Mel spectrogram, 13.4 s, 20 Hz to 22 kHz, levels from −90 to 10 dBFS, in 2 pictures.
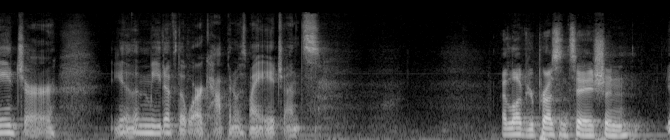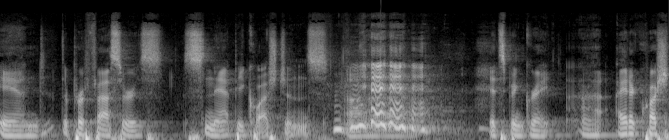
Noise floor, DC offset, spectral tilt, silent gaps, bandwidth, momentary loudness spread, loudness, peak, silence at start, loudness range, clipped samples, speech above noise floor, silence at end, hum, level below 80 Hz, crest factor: -50 dBFS; under 0.1%; -4.5 dB/octave; none; 15.5 kHz; 12 LU; -19 LUFS; 0 dBFS; 0 s; 9 LU; under 0.1%; 32 dB; 0 s; none; -28 dBFS; 18 dB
